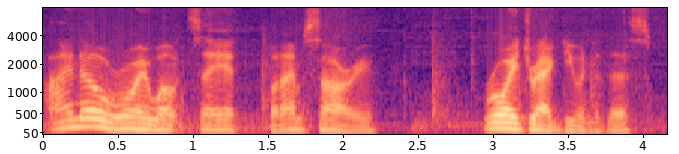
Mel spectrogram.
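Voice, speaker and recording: A man's voice: mid-range voice, lively intonation, moderate pace, close to an everyday voice. An actor playing an exasperated, worried male sidekick in a comic radio drama, earnest and scolding. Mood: resigned.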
